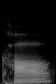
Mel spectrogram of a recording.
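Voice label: "kao", second tone, pinyin voice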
